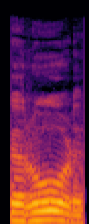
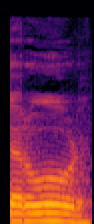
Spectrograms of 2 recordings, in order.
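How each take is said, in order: No difference in how they are said.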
